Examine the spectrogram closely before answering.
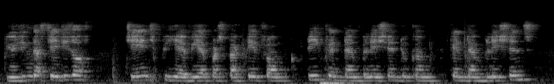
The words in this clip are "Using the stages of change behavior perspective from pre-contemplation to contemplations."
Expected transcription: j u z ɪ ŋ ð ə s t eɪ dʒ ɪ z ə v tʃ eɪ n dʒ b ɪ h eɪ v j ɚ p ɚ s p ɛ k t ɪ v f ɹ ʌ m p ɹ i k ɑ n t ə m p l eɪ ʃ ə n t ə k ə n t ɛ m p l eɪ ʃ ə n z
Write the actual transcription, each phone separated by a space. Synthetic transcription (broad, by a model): j u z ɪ ŋ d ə s t eɪ dʒ ɪ z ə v tʃ eɪ n dʒ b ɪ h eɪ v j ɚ p ɚ s p ɛ k t ɪ v f ɹ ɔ m p ɹ i k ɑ n t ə m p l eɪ ʃ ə n t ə k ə n t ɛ m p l eɪ ʃ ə n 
